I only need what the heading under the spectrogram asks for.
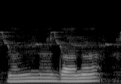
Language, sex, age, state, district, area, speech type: Bodo, male, 45-60, Assam, Chirang, rural, spontaneous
